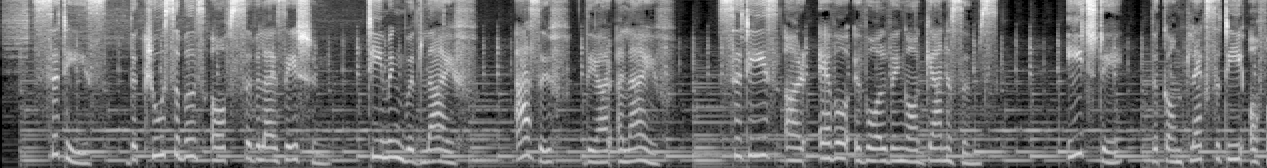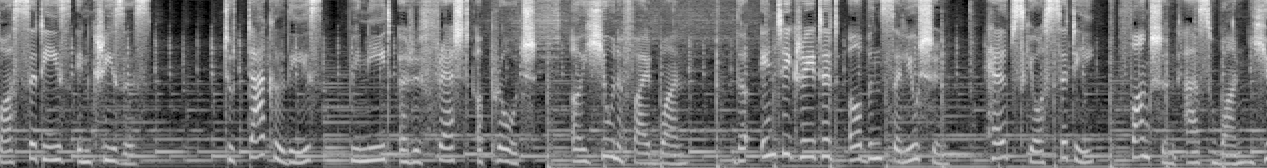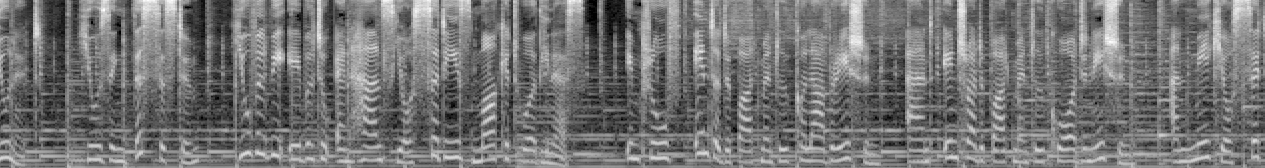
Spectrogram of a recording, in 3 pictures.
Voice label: Business VO Sample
